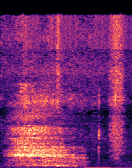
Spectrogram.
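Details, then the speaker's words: A single short, noisy snorting breath from a chicken with flu-like respiratory illness ("ngorok"); rattling respiratory snoring (rales). "kali ini akan saya berbagi pengalaman tentang bagaimana cara mengobati ayam yang ngorok ya atau ayam yang kena flu ya"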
